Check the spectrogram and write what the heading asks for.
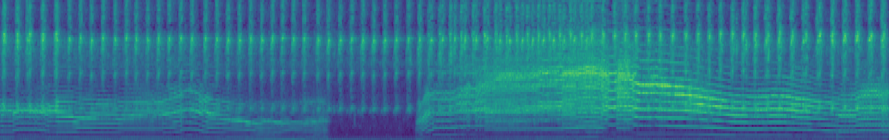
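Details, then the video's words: Cats fighting over their territory during the night: prolonged, sliding yowls rise and sink, pause briefly near five seconds, then return louder and higher-pitched, with regular high chirping throughout. "Kucing Gelut Rebutan Wilayah - SUARA KUCING GELUT"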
